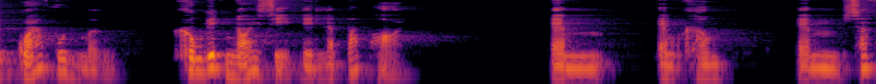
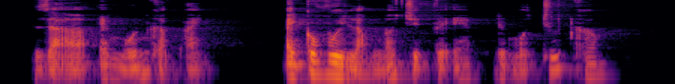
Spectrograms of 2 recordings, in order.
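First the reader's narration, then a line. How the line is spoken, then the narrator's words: Soft laugh. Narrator (Vietnamese): Hương khẽ cười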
